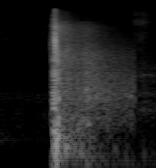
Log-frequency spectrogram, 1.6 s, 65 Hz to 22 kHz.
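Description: A single 50-110 WCF rifle shot with a 425 grain bullet cracks sharply after a moment of silence, followed by a ringing decay lasting nearly a second; loud and close, no voices.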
